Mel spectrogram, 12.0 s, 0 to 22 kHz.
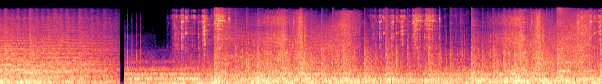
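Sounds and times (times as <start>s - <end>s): metal chains rattling: 3.4s - 4.8s, 7.3s - 9.0s, 11.2s - 12.0s.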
